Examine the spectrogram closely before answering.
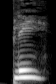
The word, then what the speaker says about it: blev: Ble means were pronounced ble with a soft B, a short e sound and a v sound.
